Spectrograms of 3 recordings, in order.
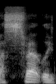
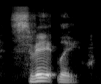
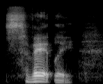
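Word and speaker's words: Světlý: a native czech speaker help me with my pronunciation it's svetely i believe is how you're supposed to say it svetely the savately 12 uh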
